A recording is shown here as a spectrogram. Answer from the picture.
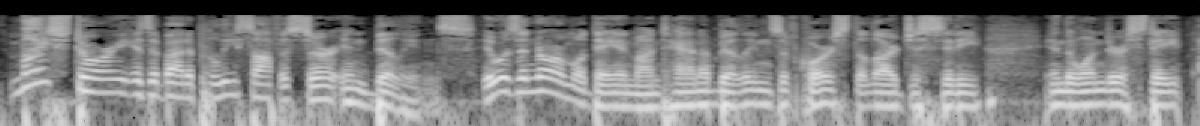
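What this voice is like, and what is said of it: Imitates a TV news narrator's voice. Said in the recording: “my Keith Morrison impression ... my audition for Dateline”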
